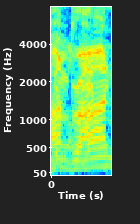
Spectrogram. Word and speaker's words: von Braun: If your town's known for the Nazi museum, you gotta fucking, you gotta Von Braun. Is that my pronouncing it right?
